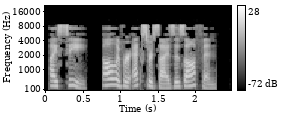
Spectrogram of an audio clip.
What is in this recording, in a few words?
user fast; how tall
